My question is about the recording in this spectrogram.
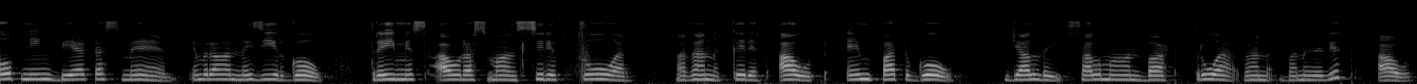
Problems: background sounds at intervals, low volume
